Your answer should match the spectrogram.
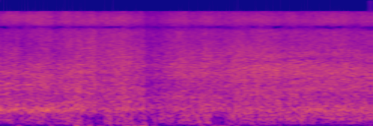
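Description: Wind buffeting a handheld camera's microphone outdoors: a loud, steady rushing noise.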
